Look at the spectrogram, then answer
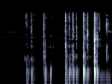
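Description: A Jan Aadhaar number is being typed on a computer keyboard as sparse, quiet key clicks that come in small clusters and then a quicker burst near the end, with no other sound.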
